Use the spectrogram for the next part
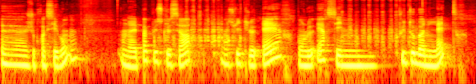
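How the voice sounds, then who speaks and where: A man's voice: mid-range voice, expressive, a little slow, a little hiss or hum. A man hosting his own channel, giving hesitant, think-aloud commentary while scratching lottery tickets, with self-mocking asides and lots of filler sounds. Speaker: scratch-card channel host.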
